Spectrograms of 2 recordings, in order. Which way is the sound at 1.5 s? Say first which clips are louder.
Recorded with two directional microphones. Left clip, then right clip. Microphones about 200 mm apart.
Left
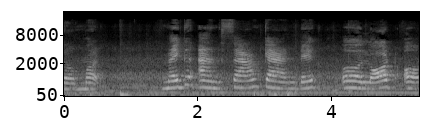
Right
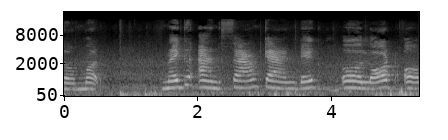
Right 2 dB; 15° right (ahead or behind).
